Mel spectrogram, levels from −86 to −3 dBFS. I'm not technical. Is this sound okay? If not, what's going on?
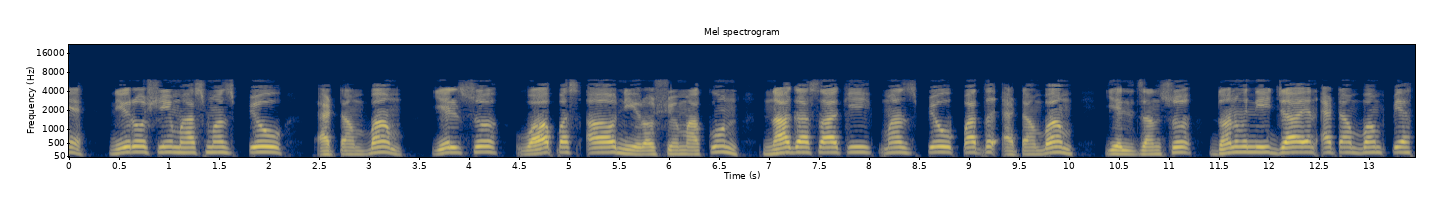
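No. The whole recording sounds dull and muffled, as if heard through a thin wall, because nothing above about 6 kHz survives. The crisp edges of consonants like s and t lose their sparkle, and the voice has a plainly smeared, watery quality. This is likely AAC compression squeezed too hard: to save space, the encoder discarded the high frequencies and stored the rest only roughly, and that roughness can be heard.

At about 9.32 s there is pre-echo: a short hiss arrives just before a sudden, sharp sound, and the sound itself lands softly instead of crisply. The compression works on short chunks of audio at a time and spreads its error evenly across each chunk, so the noise belonging to the loud moment leaks into the quiet instant just before it.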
